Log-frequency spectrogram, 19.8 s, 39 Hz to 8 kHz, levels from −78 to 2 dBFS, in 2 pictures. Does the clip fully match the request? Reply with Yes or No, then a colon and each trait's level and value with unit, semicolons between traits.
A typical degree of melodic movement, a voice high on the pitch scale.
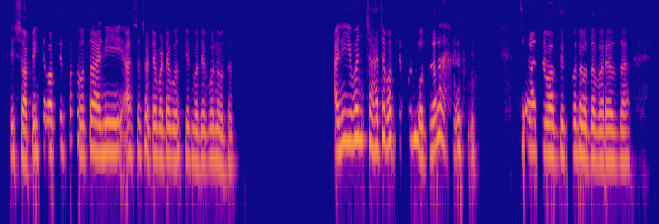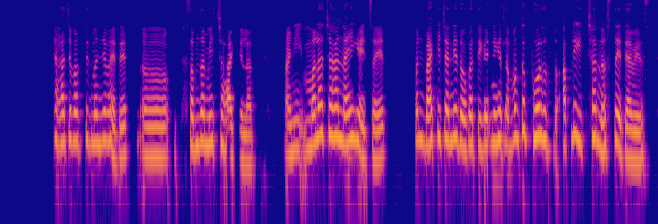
No: wide, 5.9 semitones; high, 225 Hz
